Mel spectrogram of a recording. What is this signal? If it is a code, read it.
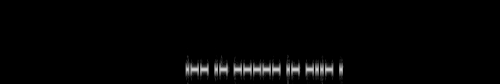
Morse code, heard as a keyed tone, about 51 wpm, 700 Hz. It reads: WA0AXE
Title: USA Call Signs - 6 Characters - Repeated 2x - 50wpm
